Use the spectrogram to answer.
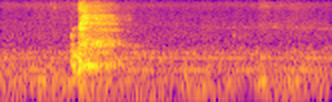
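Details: Single sharp, explosive sneeze burst over quiet room noise, from a comedy skit about how people sneeze.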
